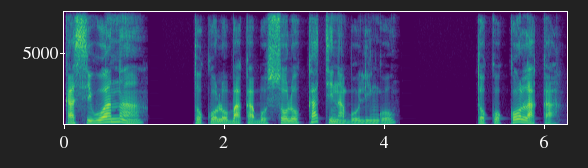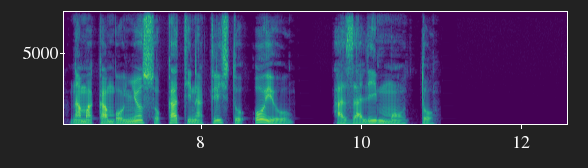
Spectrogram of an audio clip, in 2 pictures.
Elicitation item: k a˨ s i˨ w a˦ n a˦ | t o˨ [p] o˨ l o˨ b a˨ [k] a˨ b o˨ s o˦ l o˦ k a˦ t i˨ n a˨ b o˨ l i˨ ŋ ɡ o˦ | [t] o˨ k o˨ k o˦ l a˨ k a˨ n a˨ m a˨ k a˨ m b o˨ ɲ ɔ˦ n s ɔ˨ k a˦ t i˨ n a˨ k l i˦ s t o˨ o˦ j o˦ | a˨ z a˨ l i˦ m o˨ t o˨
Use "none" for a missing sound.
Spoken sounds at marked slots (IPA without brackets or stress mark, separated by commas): k, k, t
